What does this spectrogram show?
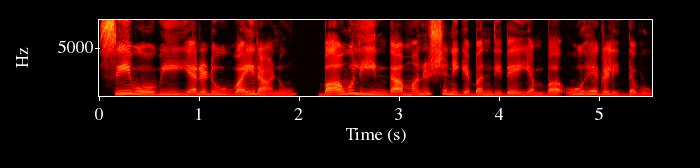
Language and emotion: Kannada, neutral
